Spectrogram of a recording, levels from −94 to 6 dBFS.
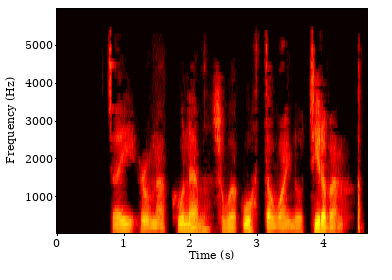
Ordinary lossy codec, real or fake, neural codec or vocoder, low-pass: MP3, 24 kbps; fake; codec, 16 kHz, 0.5 kbps, X-Codec, WavLM features, trained on Multilingual LibriSpeech; 5.4 kHz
